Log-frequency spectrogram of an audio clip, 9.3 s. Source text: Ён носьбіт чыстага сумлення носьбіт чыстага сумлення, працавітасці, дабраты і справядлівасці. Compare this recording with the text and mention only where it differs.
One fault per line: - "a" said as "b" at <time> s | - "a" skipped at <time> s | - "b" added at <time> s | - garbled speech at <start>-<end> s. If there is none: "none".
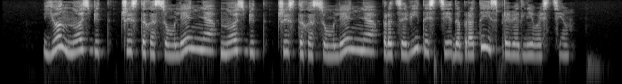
none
